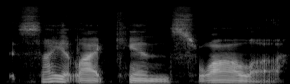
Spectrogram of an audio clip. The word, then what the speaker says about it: Consuela: So say it like Consuela.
